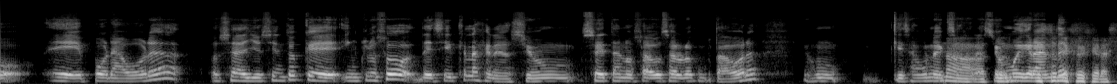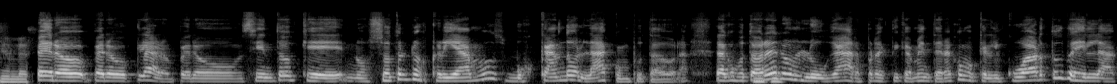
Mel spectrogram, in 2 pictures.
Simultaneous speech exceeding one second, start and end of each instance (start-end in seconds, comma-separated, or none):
9.3-10.7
